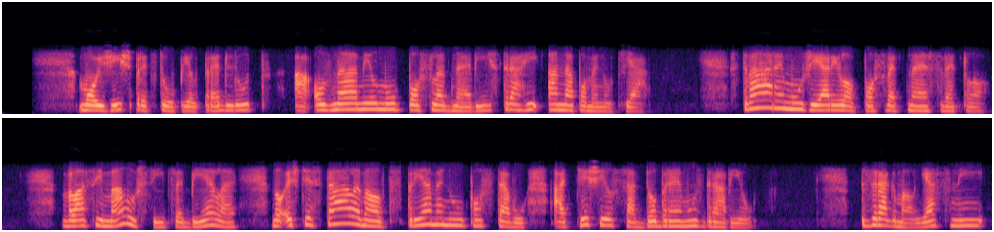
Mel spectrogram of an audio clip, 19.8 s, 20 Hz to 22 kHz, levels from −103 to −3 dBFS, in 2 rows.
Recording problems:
phone-call audio; nothing above 3.5 kHz

